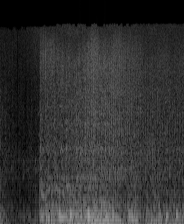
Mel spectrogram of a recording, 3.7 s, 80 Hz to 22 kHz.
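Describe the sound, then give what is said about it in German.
Three nine-cylinder radial engines of 650 hp each on a Junkers aircraft, accelerating: a deep, loud roar that starts abruptly after a quiet moment, then holds as a dense, throbbing rumble with slight wavering. “Drei Neunzylinder-Sternmotoren mit je 650 PS beschleunigen auf sagenhafte 120 Stundenkilometer und dann geht's ab in die Luft.”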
